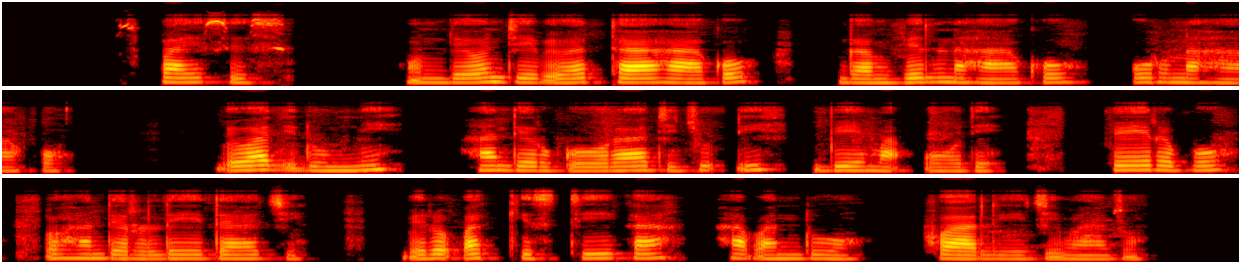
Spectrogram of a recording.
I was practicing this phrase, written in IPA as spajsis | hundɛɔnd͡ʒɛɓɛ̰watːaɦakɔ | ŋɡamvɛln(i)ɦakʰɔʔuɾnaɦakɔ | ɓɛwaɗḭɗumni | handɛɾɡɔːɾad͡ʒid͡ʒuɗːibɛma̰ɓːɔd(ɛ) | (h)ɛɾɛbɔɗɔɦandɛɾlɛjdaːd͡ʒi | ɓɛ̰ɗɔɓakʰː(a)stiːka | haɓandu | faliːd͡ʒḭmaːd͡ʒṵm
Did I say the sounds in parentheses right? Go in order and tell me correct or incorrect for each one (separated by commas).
incorrect, correct, incorrect, incorrect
